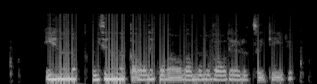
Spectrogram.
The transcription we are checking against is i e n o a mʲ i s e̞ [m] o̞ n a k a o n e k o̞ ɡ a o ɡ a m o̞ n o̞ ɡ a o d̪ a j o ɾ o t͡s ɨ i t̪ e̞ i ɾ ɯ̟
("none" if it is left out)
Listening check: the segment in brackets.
n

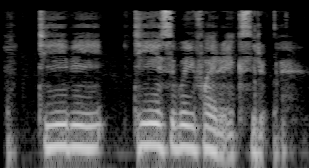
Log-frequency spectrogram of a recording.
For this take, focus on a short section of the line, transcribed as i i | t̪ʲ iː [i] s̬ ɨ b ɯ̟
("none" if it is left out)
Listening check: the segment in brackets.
e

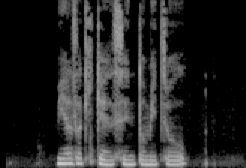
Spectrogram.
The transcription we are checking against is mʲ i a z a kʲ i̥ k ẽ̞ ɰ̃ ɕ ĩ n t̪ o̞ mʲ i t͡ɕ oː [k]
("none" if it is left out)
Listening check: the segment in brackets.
none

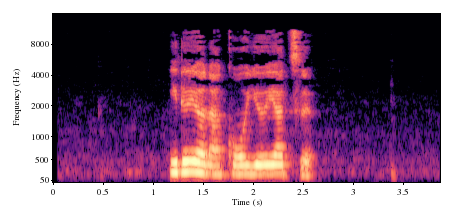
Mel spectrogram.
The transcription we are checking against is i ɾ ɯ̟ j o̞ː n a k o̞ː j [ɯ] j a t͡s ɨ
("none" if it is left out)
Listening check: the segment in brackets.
ɯː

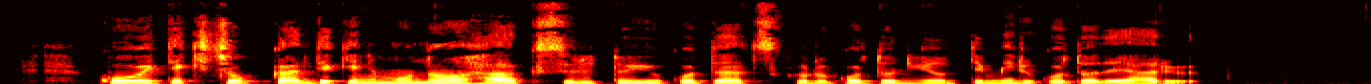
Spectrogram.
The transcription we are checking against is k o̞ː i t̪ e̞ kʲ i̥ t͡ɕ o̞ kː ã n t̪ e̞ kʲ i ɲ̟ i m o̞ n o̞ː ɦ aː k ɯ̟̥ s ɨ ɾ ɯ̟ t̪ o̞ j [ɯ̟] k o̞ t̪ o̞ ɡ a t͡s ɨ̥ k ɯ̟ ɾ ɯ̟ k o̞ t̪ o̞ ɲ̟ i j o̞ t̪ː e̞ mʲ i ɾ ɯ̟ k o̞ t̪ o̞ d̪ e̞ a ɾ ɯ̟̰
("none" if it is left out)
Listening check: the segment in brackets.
ɯ̟ː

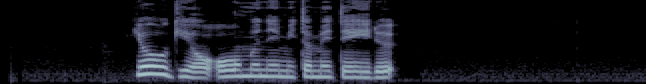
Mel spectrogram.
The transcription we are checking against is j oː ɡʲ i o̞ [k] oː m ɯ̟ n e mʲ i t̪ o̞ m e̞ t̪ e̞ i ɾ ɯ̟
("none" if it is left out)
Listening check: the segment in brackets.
ʔ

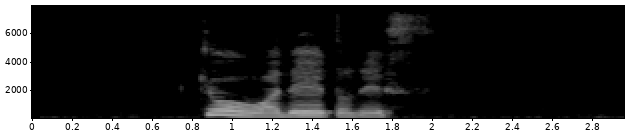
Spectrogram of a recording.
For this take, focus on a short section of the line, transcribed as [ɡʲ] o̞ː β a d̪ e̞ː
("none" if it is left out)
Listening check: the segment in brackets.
kʲ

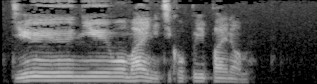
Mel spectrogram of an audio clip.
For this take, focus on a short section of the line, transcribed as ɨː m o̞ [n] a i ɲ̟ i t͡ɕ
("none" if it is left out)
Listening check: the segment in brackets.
m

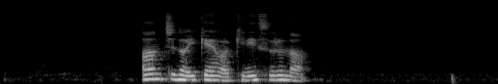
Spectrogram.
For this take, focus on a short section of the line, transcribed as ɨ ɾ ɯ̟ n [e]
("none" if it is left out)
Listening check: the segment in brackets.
a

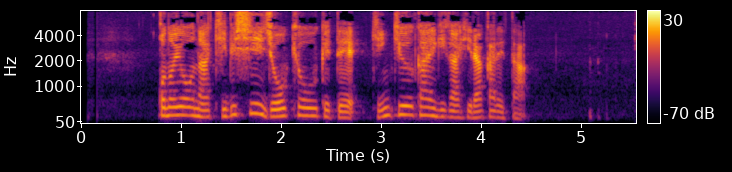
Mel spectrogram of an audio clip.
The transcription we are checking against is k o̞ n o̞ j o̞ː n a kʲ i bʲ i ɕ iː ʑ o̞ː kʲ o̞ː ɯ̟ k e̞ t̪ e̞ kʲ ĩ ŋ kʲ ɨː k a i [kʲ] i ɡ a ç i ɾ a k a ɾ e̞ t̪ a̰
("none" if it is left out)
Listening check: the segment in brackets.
ɡʲ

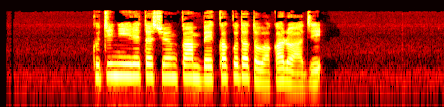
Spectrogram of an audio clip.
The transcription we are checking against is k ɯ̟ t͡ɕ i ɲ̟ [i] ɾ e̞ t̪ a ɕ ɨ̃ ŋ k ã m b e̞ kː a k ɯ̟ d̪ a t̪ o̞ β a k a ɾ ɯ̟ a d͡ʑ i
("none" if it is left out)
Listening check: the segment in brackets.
iː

